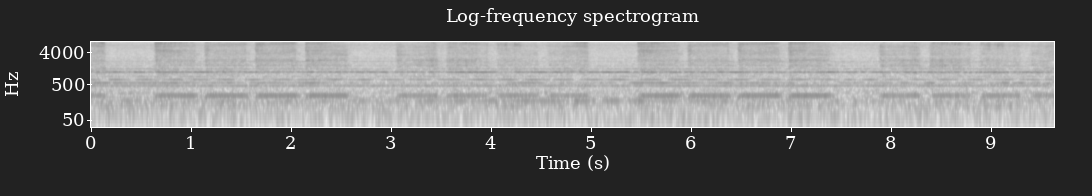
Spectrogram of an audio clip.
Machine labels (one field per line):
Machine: slide rail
